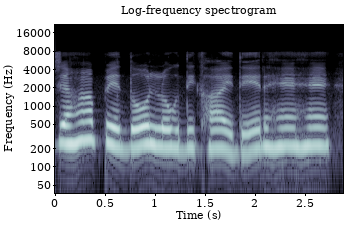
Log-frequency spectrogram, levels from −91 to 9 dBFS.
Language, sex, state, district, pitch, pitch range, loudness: Hindi, female, Jharkhand, Ranchi, 215 Hz, 205-230 Hz, -14 LUFS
